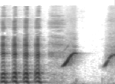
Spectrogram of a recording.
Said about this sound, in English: whistled. Whistled?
